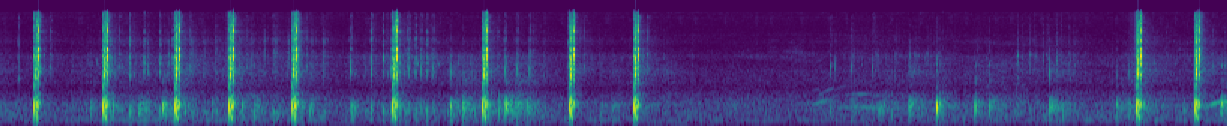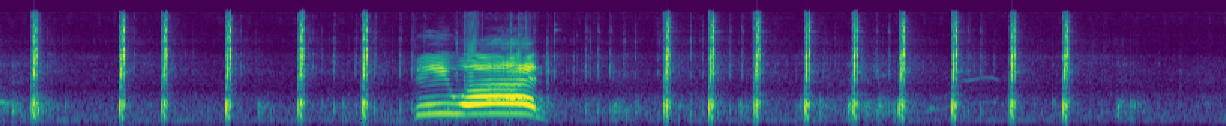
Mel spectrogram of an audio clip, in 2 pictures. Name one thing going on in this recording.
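A paintball marker fires in quick, sharp pops close by.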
